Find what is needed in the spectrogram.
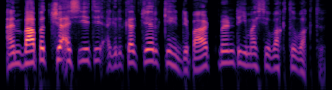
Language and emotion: Kashmiri, neutral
